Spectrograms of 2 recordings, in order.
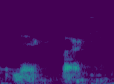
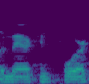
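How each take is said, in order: First: It is said the way locals pronounce it. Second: It is said the way outsiders pronounce it. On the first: The speaker is from the town. "And it's American Fark" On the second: The speaker is not from the town. "they don't call, call it American Fork unless you're not from there"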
